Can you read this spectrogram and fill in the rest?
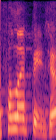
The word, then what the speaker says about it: Philippians: Now St. Paul, in his letter to the Filipinos, was there a slip on my tongue there? Didn't he write a letter to the Filipinos? Oh, Philippians.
